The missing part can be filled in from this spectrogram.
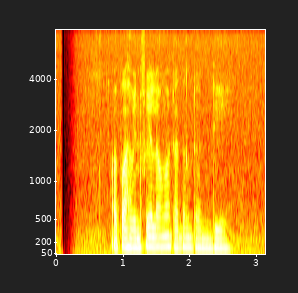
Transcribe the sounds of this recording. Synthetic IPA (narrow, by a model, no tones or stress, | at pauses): ɔ̰pkahwinfilɔŋɔd̥a̤t̪əŋɖ̥a̤nd̪i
